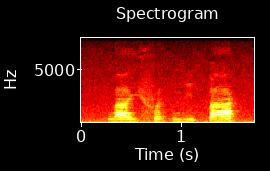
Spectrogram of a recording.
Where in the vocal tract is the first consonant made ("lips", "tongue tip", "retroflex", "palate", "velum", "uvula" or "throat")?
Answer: velum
